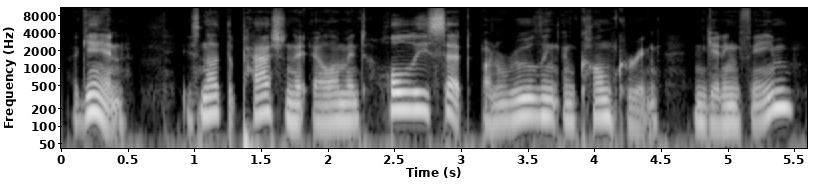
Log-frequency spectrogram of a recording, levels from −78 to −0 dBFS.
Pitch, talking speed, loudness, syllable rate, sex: 140 Hz, 160 wpm, -20 LUFS, 5.5 syllables/s, male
